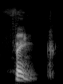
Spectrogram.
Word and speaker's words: think: think 위차 아래차 사이에 이렇게 딱 당기면서 그 전에는 소리를 내시면 안 돼요. 물고 난 다음부터 또 소리를 내세요.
